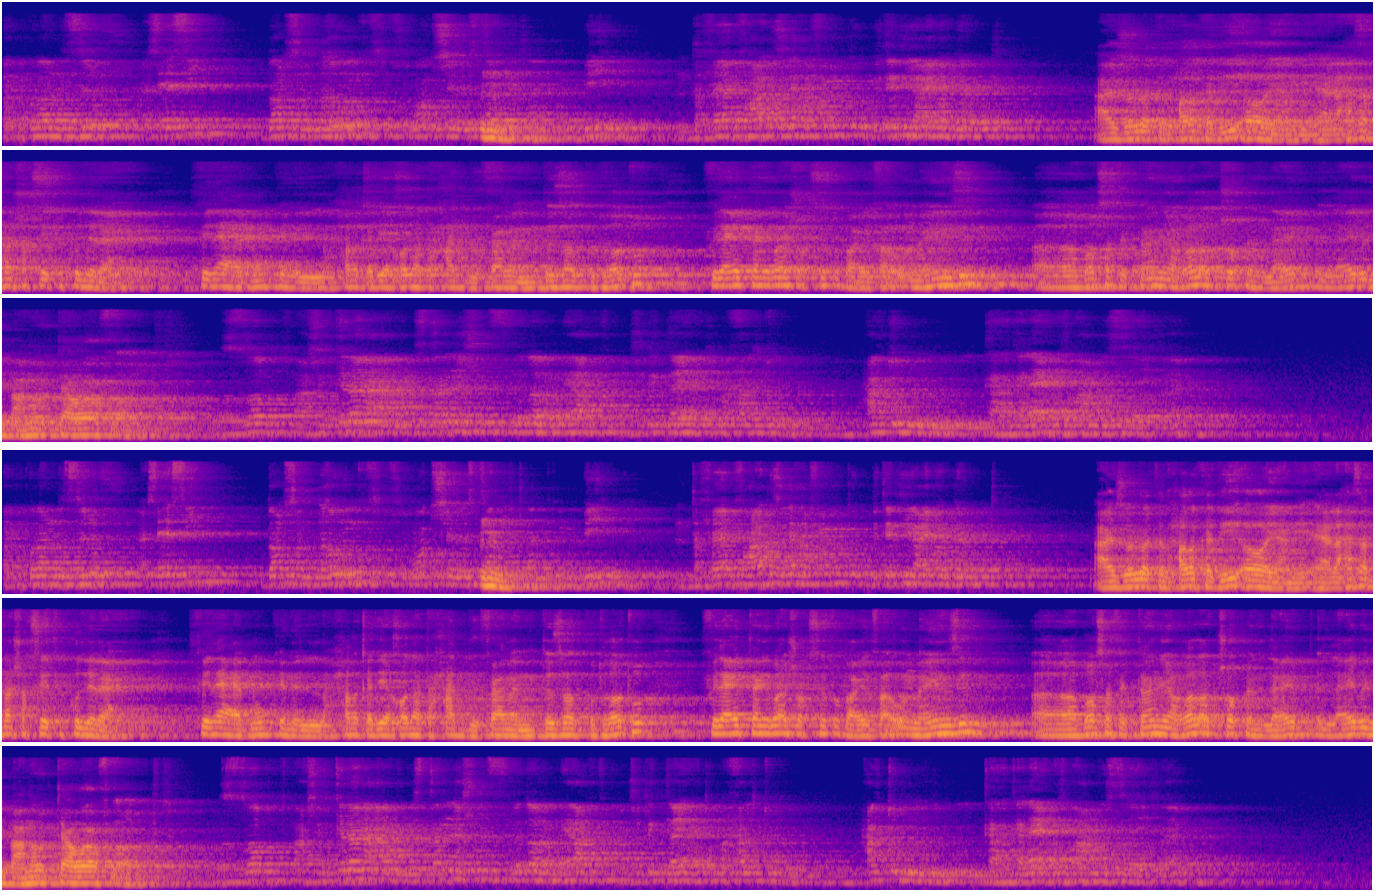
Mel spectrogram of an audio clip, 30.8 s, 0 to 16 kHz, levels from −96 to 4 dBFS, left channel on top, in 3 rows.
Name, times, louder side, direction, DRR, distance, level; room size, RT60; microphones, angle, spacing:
voice 1, 0.0-1.6 1.9-3.9 4.2-4.7 5.0-7.4 22.1-26.6 27.0-29.5, equal, 50° right, -4 dB, 2.3 m, -38 dB
voice 2, 8.2-15.2 15.6-17.6 18.0-21.6, right 3 dB, 65° right, 5 dB, 0.6 m, -26 dB
14.0 x 7.3 x 5.2 m, 2.5 s
head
